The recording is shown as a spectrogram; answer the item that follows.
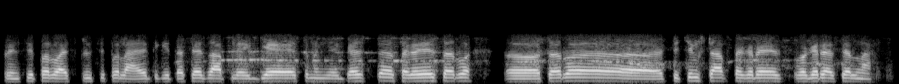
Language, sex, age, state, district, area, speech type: Marathi, male, 18-30, Maharashtra, Sangli, urban, conversation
